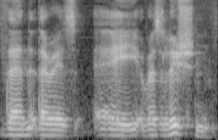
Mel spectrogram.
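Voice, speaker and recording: A man delivers a live English interpretation of a conference speech. His voice is bright and forward, in a middle pitch. His phrasing is measured and hesitant, with short pauses as he follows the speaker. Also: level tone.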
